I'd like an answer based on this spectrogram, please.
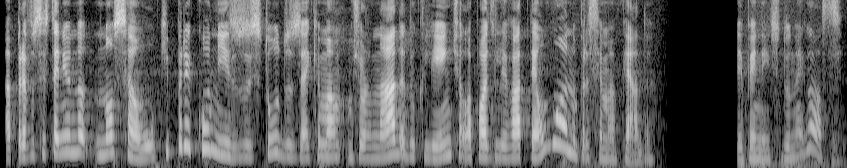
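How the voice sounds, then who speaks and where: A woman's voice: a little high, animated, a little fast. A woman guest on a podcast, explaining customer service methods step by step and often checking in with the listener. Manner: methodical, often tags phrases with "né?". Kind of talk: explanatory interview talk.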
